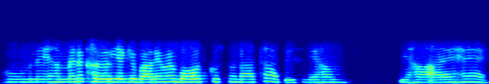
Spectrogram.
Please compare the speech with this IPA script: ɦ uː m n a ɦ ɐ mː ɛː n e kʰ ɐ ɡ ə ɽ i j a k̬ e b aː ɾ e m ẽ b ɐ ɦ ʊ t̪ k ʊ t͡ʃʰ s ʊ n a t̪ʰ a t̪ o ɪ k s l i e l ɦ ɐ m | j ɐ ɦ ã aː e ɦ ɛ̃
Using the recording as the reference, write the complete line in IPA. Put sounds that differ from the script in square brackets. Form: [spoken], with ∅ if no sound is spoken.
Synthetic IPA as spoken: ɦ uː m n [e] ɦ ɐ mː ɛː n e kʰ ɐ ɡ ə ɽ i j a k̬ e b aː ɾ e m ẽ b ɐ ɦ ʊ t̪ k ʊ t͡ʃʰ s ʊ n a t̪ʰ a t̪ o ɪ [∅] s l i e [∅] ɦ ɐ m | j ɐ ɦ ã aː e ɦ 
